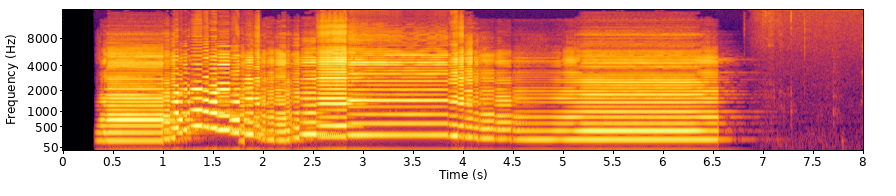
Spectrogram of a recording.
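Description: Odisei Travel Sax digital saxophone played through its app's sampled alto saxophone sound. It plays a short phrase: a held low note, a quick run of notes, then a slide down into a long low note that stops abruptly.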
